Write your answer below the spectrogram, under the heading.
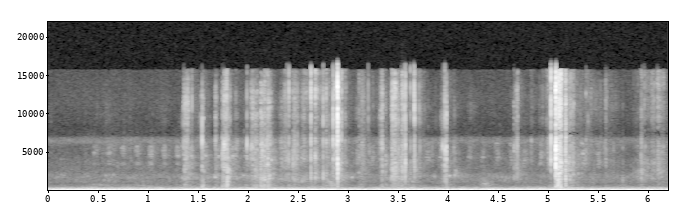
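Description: A small wooden stick scraping and poking into dry, crumbly sandy soil around a hole, in a run of short scratchy clicks with one sharper click about five seconds in, over a low steady rumble.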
